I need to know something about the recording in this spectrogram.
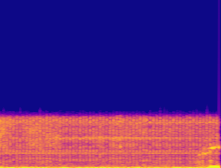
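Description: Steady background hiss with a low rumble underneath: room noise, with no distinct sound standing out.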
